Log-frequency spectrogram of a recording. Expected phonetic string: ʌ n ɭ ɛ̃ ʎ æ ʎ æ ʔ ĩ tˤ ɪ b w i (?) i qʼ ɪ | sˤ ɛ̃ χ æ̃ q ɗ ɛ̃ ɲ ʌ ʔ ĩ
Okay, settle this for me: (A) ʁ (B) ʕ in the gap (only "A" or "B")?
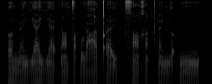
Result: B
